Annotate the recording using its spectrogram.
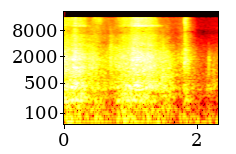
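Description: A shower curtain being drawn aside along its rod, the curtain hooks scraping and sliding in two pulls, with a short click near the end.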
